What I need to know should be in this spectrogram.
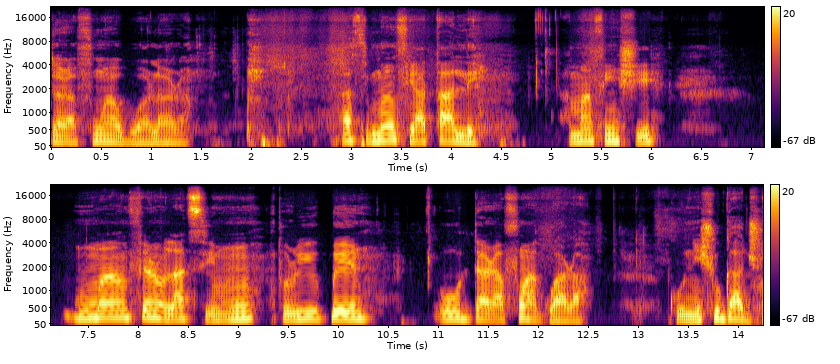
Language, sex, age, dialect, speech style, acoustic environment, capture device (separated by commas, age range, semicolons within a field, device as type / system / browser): Yoruba, female, 25-34, Nigeria - Ibadan, happy; excited; focused; relaxed, nature; silence; construction, mobile / Linux / Chrome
